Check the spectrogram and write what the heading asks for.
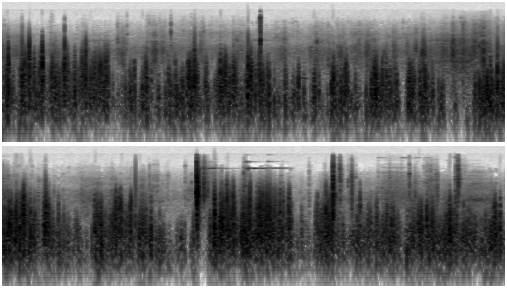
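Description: Boots crunching on a gravel road as several people walk, a dense uneven run of crunches, with one sharp click about nine seconds in.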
